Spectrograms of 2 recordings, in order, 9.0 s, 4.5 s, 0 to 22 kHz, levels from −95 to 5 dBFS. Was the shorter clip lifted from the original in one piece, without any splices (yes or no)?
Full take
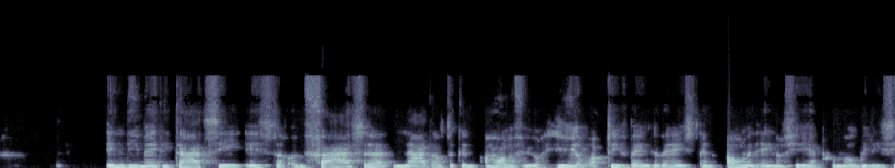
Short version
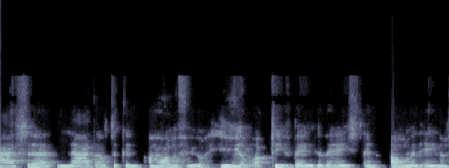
yes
